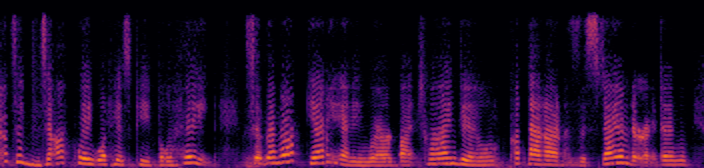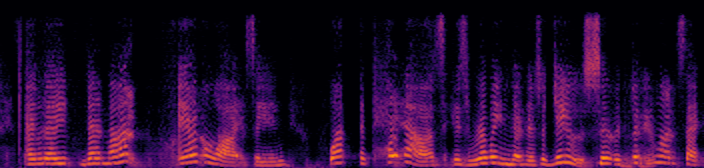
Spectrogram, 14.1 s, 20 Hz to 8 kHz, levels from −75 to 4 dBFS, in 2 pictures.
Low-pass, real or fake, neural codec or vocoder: 7.2 kHz; fake; codec, 16 kHz, 0.5 kbps, FreqCodec, smaller model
